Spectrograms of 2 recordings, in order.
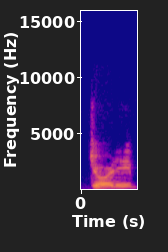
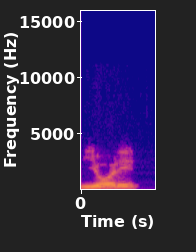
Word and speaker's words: Jordi: we usually say, if you get to England, they say like Jordi, but it's, yeah, we just pronounce it Jordi.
